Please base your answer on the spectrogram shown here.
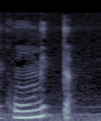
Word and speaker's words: Kuomintang: Não se pronuncia o G, falei Kuomintang porque a escrita dele é Kuomintang, mas é Kuomintang, tá?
